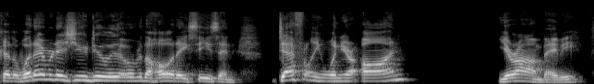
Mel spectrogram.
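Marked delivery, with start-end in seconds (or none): none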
